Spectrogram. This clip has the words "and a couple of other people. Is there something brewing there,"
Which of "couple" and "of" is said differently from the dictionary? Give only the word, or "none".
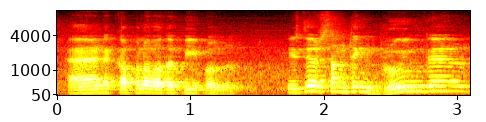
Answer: none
